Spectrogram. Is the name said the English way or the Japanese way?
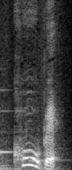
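Japanese. The name is said in a Japanese way. This is how the name is said in Japan. The speaker calls it right. "we pronounce it Kobe"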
